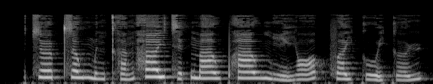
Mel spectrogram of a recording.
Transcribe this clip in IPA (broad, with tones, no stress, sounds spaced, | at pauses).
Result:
t͡s œː˥ p̚ t͡s ɐ˥ w m ɪ˨ ŋ kʰ ɐ˨˥ ŋ h aː˥ j t͡s ɪ˨˥ k̚ m aː˥ w pʰ aː˥ w ŋ iː˨˩ j ɔː˨˥ k̚ f ɐ˨ j k uː˨˩ j k ɵ˨˥ ɥ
